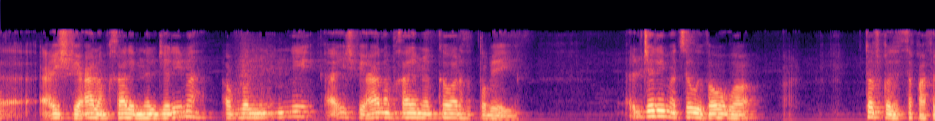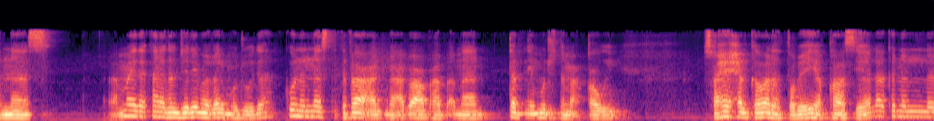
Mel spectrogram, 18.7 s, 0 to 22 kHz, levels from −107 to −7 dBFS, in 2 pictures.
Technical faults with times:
none

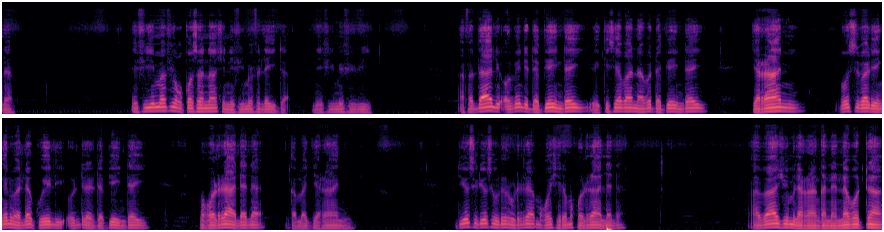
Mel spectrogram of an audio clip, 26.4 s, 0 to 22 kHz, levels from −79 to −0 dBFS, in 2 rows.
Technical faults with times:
22.27-22.36 phantom power thump

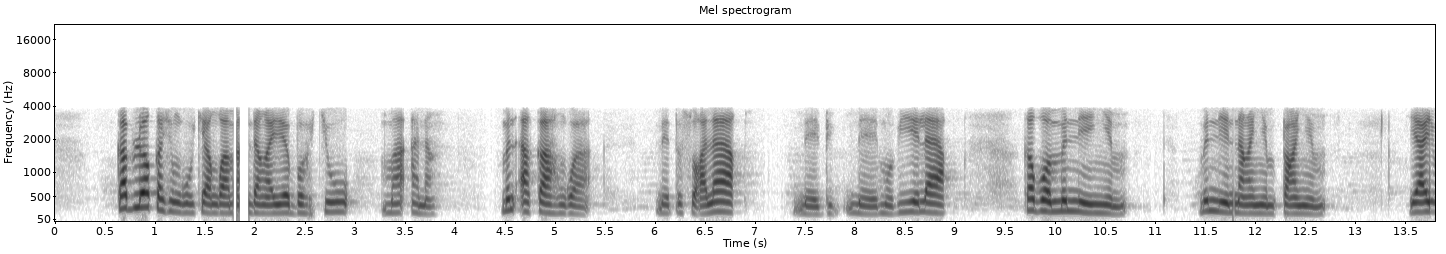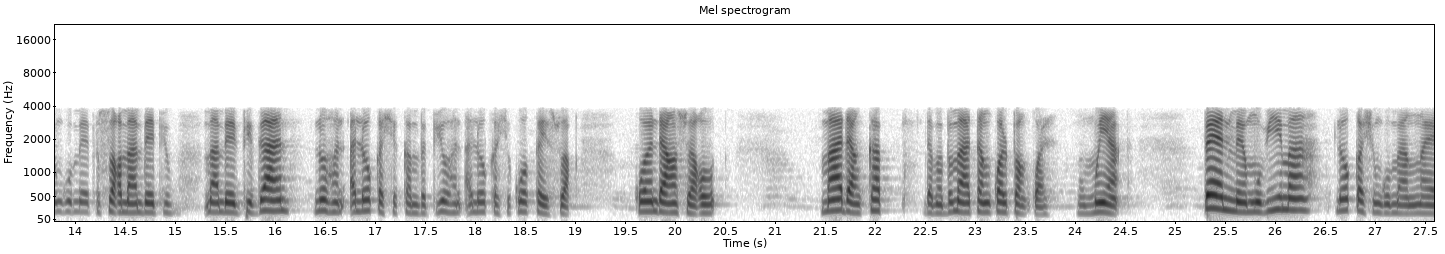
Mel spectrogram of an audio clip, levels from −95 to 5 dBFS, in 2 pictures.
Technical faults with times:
1.78-1.94 packet loss filled with silence
11.78-11.80 packet loss filled with silence
13.75-14.21 sudden gain jump

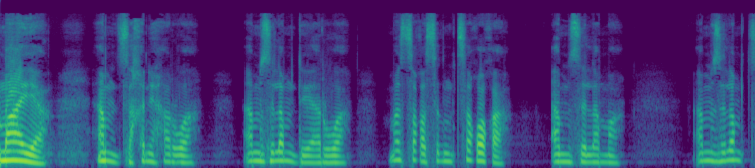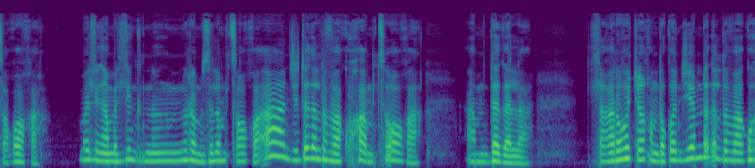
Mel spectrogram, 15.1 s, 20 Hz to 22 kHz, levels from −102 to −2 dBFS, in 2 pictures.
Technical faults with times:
0.04-0.21 microphone overload
0.06 microphone volume stepped down
1.05 microphone volume stepped down

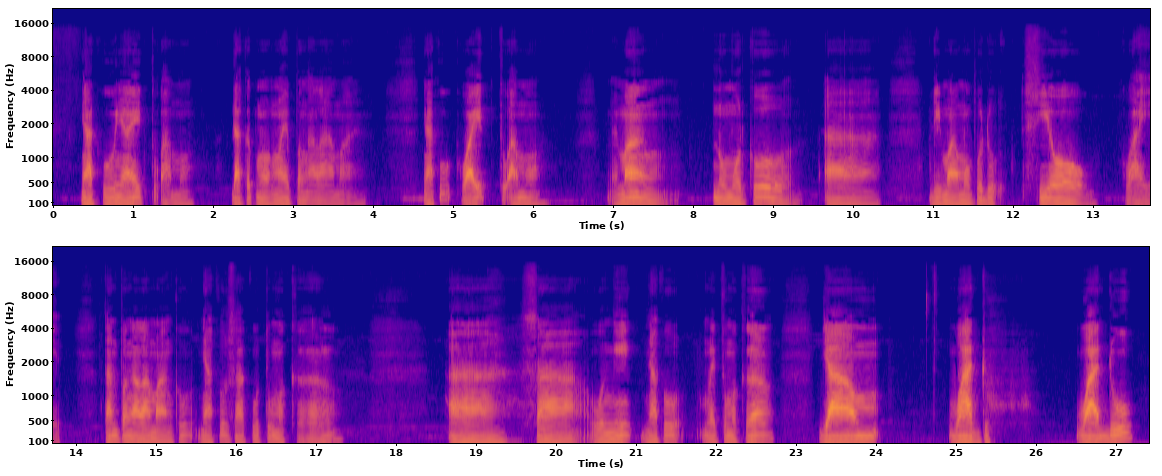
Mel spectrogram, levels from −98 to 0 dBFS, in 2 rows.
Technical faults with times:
0.00-27.42 low-bitrate audio saved at a high bitrate

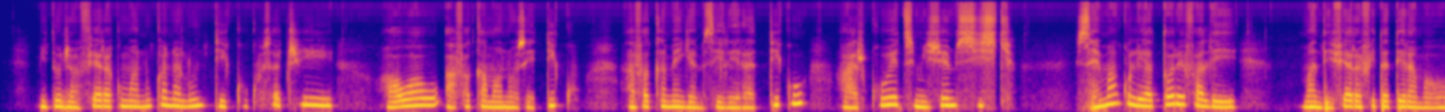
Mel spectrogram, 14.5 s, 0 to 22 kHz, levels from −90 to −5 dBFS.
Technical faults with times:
0.00-14.45 Opus compression

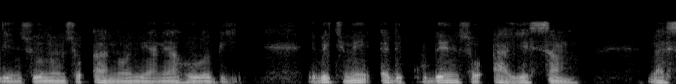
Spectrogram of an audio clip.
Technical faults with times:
0.00-6.76 Speex codec

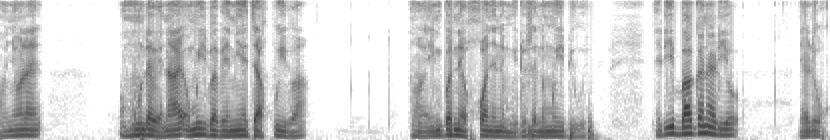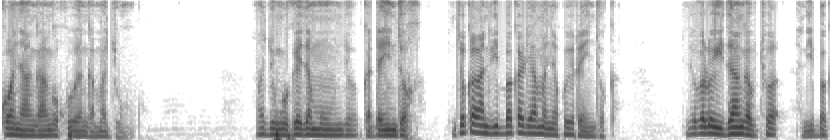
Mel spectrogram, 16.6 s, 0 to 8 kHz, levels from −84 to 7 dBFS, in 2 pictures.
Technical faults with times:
0.00-16.61 resampler restarted on every block

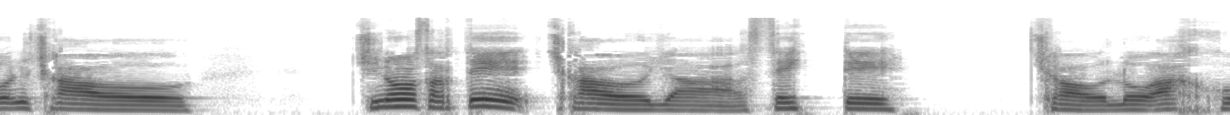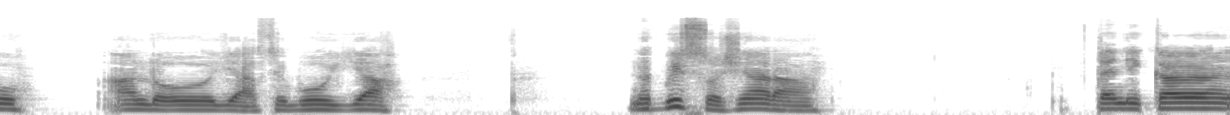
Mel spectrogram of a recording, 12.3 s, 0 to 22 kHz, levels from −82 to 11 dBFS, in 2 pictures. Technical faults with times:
0.00-12.30 HE-AAC compression

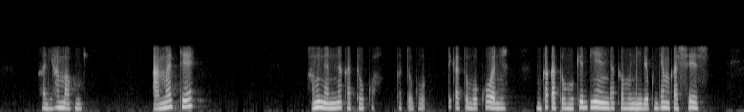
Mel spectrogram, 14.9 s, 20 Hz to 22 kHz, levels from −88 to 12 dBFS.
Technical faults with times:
3.74-3.79 bit errors on an ADPCM link
6.28 dropped buffer (overrun)
12.72 dropped buffer (overrun)

